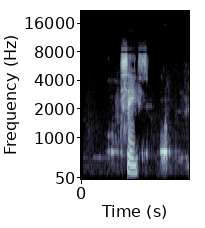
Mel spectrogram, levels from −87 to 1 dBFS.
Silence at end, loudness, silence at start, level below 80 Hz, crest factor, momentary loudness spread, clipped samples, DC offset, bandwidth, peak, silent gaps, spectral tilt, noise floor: 0.4 s; -17 LUFS; 0.55 s; -70 dBFS; 22 dB; 22 LU; under 0.1%; under 0.1%; 10.5 kHz; 0 dBFS; none; -1 dB/octave; -59 dBFS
